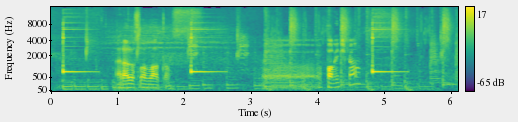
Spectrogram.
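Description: Looping background music with a short bell-like ding that recurs three times, every two to three seconds. A man says a few words near the end.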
